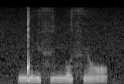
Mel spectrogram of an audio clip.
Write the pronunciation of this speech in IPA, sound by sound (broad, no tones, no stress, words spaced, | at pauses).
ŋ͡ǃifʲʊn̪ofʲɔ̃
